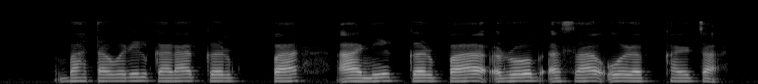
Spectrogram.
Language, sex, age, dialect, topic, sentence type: Marathi, male, <18, Standard Marathi, agriculture, question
